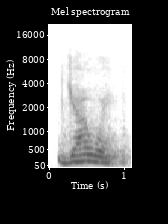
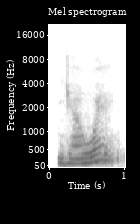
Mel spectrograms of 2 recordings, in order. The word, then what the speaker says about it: Yahweh: ese nombre estaba equivocado, que el nombre se tenía que pronunciar Yahweh.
